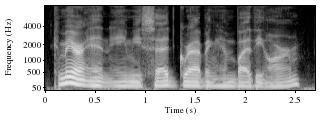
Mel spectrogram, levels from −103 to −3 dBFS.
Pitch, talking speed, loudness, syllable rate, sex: 100 Hz, 200 wpm, -21 LUFS, 4.9 syllables/s, male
